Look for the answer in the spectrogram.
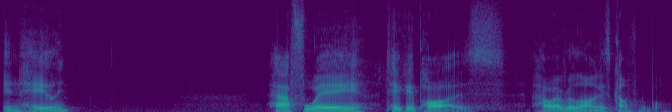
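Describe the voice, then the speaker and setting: A man softly leading a guided breathing meditation, with calm, soothing instructions. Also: mid-range voice. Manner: slow, soft, calm and soothing guidance.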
